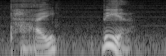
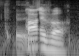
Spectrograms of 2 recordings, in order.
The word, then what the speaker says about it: Paiva: It's not Via. But it's P-A-I-V-A. – I-V-A. – P-A-I-V-A. Pi-via. – Yeah. So I'm gonna go with him by decision. Fuck you. Okay. Piva.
